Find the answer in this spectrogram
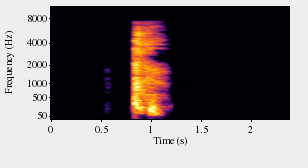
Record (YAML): cough_length: 2.4 s
cough_amplitude: 30004
cough_signal_mean_std_ratio: 0.23
survey_phase: alpha (2021-03-01 to 2021-08-12)
age: 18-44
gender: Female
wearing_mask: 'No'
symptom_none: true
smoker_status: Current smoker (1 to 10 cigarettes per day)
respiratory_condition_asthma: false
respiratory_condition_other: false
recruitment_source: REACT
submission_delay: 2 days
covid_test_result: Negative
covid_test_method: RT-qPCR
